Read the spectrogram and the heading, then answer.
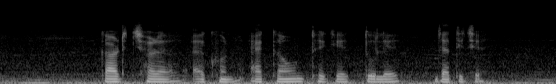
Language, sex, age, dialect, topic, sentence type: Bengali, male, 18-24, Western, banking, statement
